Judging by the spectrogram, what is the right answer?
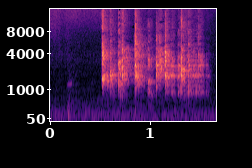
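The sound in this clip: A twenty-sided die is rolled across a table during a tabletop role-playing game, giving a quick, bright clatter of hard taps and rattles that lasts about a second.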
